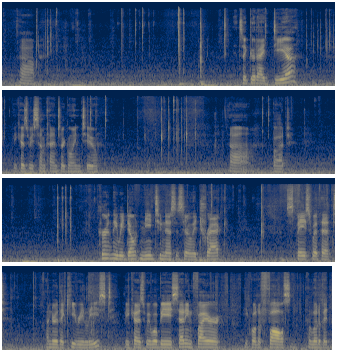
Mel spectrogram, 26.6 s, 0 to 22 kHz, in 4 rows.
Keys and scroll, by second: 0.7 super+c, 6.3 super+v, 9.3-10.7 typing, 14.2 typing.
